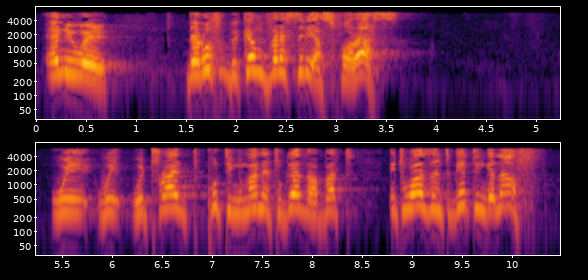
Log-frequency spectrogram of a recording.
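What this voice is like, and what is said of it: Rwandan accent. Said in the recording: “do you understand Rwandan accent? ... Everybody understands my accent.”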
